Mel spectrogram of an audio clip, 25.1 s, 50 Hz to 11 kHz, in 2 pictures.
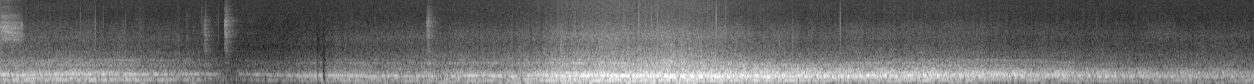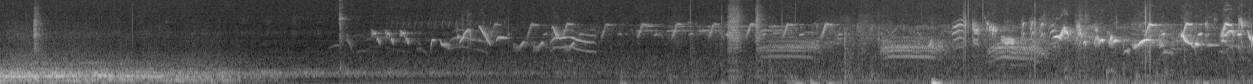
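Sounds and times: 
soft low hum: 0.0s - 25.0s
several birds singing and chirping in the morning: 15.2s - 25.0s.

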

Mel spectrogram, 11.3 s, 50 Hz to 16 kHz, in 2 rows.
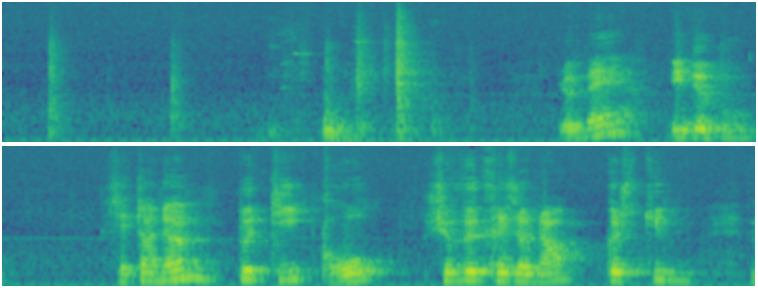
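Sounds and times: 
door of a mayor's office opening with clunks and rattles: 2.0s - 3.4s
speech: 4.2s - 5.6s, 6.5s - 11.2s.

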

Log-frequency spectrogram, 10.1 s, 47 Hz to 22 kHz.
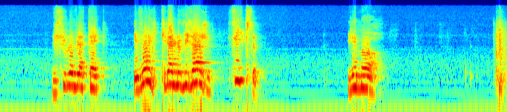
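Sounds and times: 
quiet hum: 0.0s - 10.1s
speech: 1.0s - 5.2s, 7.0s - 7.6s
office door slamming shut: 9.9s - 10.1s.

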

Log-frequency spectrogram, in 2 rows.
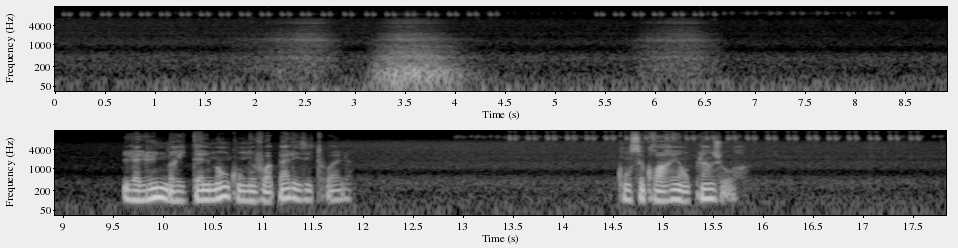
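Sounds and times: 
crickets chirping on a summer night: 0.0s - 8.4s, 12.8s - 17.8s
speech: 9.6s - 12.0s, 14.6s - 15.9s.

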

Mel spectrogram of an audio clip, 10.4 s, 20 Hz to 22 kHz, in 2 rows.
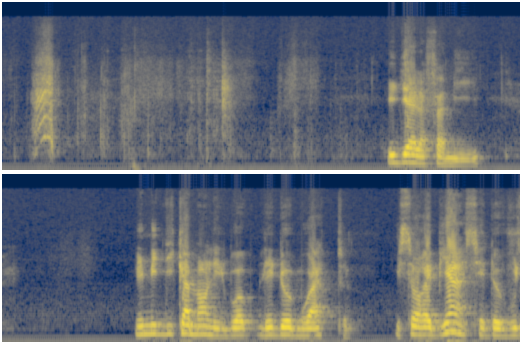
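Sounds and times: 
rustling and handling of papers from a satchel: 0.0s - 3.7s
satchel zipper unzipping in an office: 0.3s - 0.6s
speech: 3.9s - 4.9s, 6.5s - 10.3s.

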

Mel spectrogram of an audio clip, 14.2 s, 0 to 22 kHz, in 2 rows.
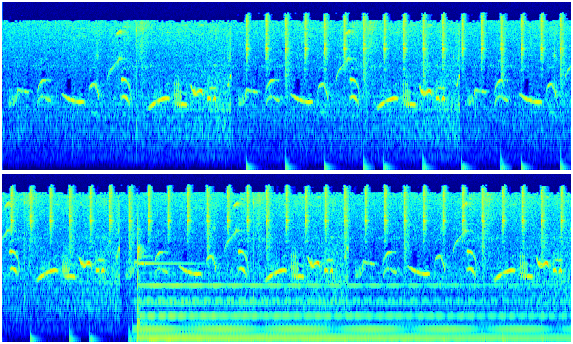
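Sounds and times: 
bird singing: 3.0s - 14.2s.

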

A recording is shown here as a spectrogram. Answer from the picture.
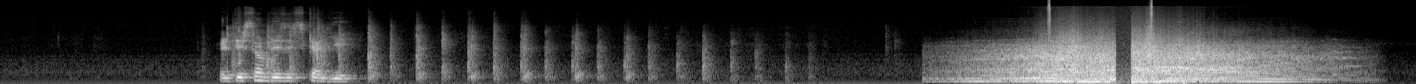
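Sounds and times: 
hurried taps: 2.0s - 8.3s
speech: 2.2s - 3.7s
car engine roaring as it accelerates: 9.2s - 13.9s.

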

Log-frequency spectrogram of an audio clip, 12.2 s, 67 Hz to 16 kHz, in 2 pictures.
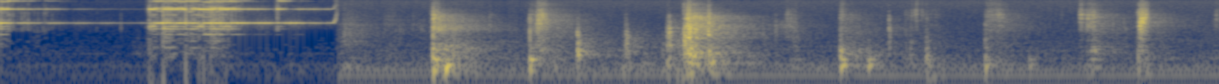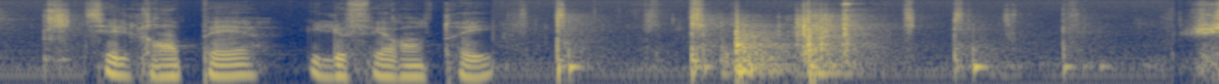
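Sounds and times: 
home doorbell with loud steady buzzing tone: 0.0s - 1.7s
low hum: 0.0s - 12.1s
speech: 6.6s - 8.8s
thuds and knocks: 9.6s - 10.4s.

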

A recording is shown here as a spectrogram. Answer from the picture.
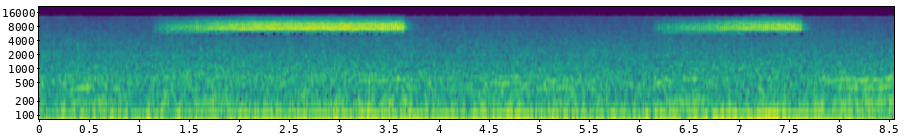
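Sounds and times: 
faint background hum: 0.0s - 8.5s
bush cricket song of high hissing buzzes: 0.3s - 8.5s.

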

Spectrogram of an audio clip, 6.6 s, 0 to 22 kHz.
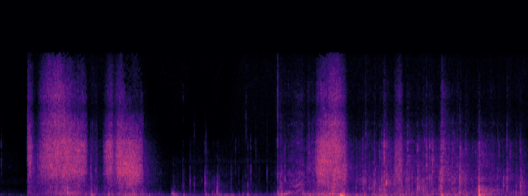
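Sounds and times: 
scraping rubs of suitcase handled on table: 0.4s - 2.0s, 3.5s - 5.2s
suitcase zipper pulls: 3.5s - 5.1s.

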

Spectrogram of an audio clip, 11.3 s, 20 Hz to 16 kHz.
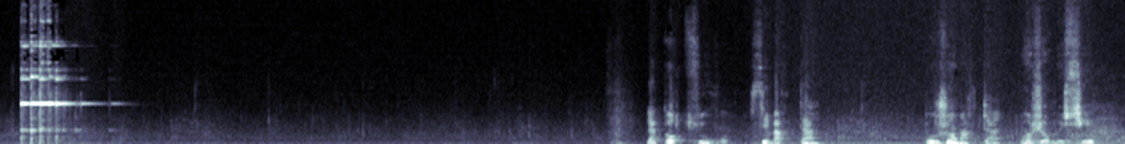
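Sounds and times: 
doorbell ringing at a house door: 0.0s - 1.3s
speech: 6.5s - 8.3s, 9.2s - 11.1s.

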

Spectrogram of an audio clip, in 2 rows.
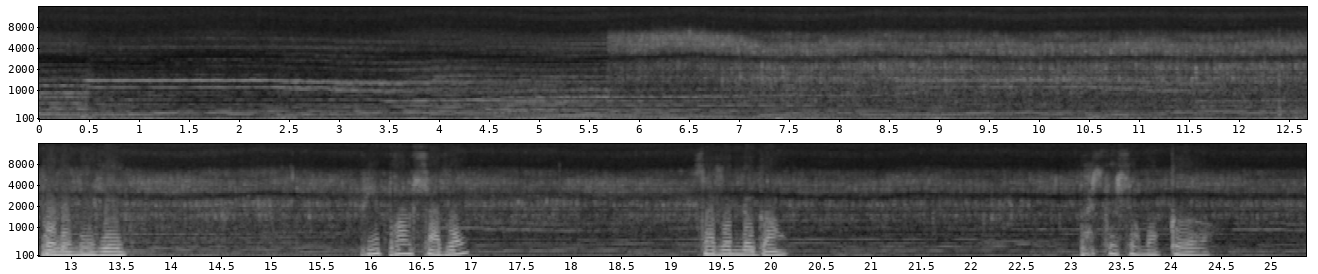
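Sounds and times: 
humming pipe-like tone: 0.0s - 25.3s
water running from a tap: 5.7s - 25.3s
speech: 12.8s - 13.6s, 16.0s - 17.1s, 19.4s - 20.2s, 23.6s - 24.5s.

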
